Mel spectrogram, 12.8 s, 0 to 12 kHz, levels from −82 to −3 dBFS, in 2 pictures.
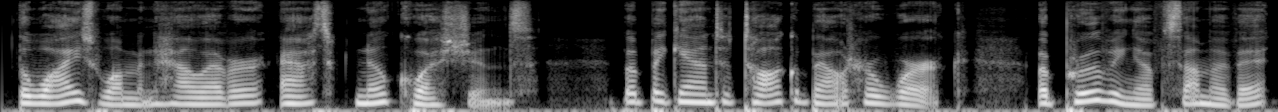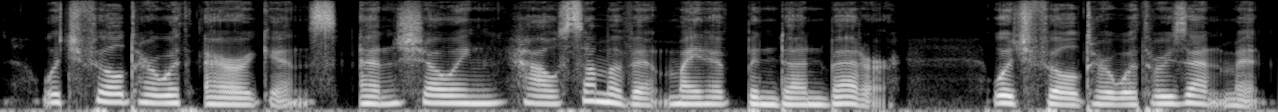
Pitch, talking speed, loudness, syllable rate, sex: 180 Hz, 190 wpm, -18 LUFS, 5.3 syllables/s, female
